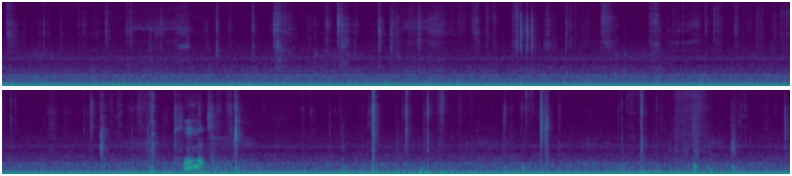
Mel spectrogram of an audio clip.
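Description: Scissors cutting out a stamped paper image: irregular short snips through the paper, one after another, with small paper rustles.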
